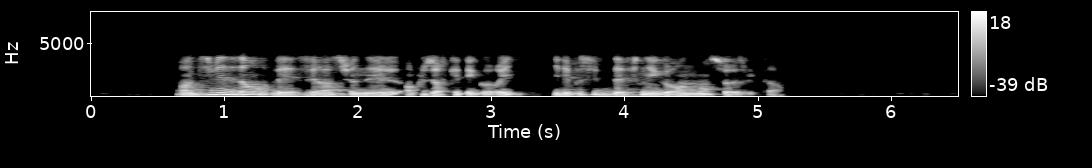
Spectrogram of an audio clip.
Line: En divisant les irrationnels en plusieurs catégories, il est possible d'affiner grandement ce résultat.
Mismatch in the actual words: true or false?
false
